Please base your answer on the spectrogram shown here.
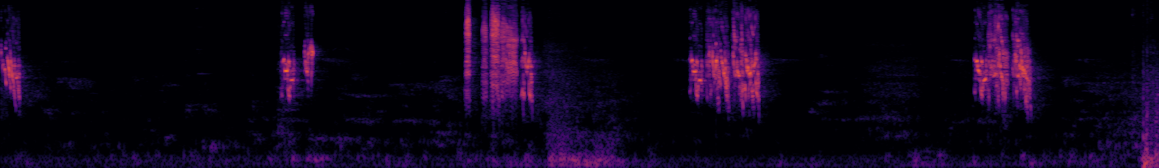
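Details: A happy budgie chirping: short bright bursts of high, scratchy chirps come roughly every two to three seconds, with quiet pauses between them and faint low rumbling in the background.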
